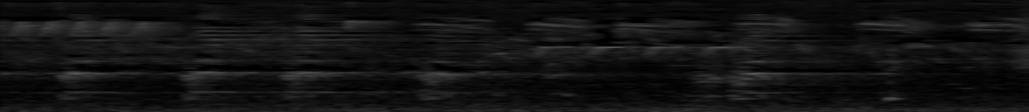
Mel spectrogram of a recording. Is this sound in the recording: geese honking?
yes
